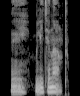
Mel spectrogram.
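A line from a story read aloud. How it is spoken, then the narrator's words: Whispered call. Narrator (Russian): Шепотом окликнулся товарища один из рейтеров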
